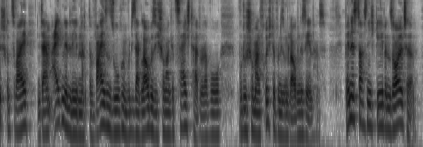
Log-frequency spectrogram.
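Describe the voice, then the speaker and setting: Man coaching in a lively talk. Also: mid-range voice. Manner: lively, steps from very soft to animated, many restarts. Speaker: personal development coach. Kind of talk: casual motivational talk.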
